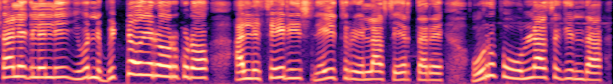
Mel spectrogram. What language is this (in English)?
Kannada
